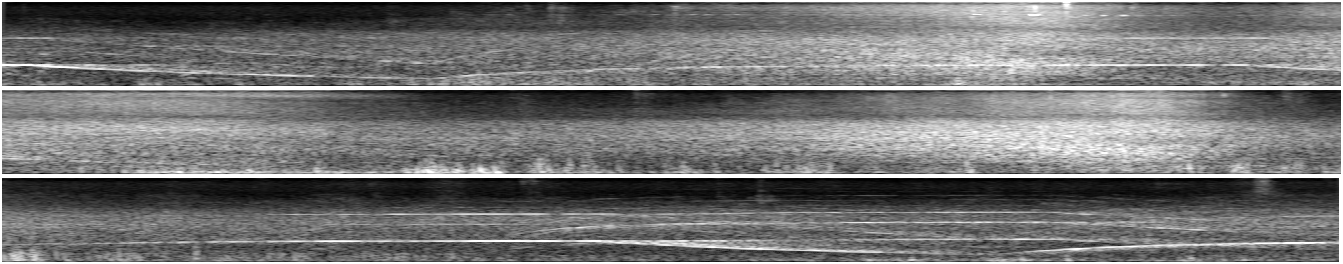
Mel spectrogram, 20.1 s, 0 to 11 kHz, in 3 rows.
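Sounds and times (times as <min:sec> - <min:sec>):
mechanical siren wailing: 0:00.0 - 0:08.0, 0:13.4 - 0:20.0
wind buffeting microphone: 0:00.0 - 0:20.0.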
